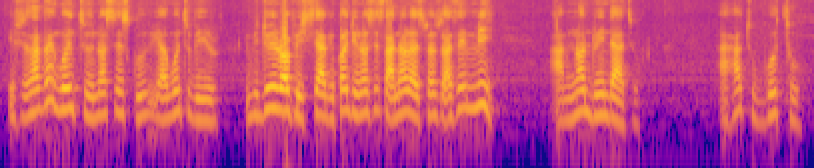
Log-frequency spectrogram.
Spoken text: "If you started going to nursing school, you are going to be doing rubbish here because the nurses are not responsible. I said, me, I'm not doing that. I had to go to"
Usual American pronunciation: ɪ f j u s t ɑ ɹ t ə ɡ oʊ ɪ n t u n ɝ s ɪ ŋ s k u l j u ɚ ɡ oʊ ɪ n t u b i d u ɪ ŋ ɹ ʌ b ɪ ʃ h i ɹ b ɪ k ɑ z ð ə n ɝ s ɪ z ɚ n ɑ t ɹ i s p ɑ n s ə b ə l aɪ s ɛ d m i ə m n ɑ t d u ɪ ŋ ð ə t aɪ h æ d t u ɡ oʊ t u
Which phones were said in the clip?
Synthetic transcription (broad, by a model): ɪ f j u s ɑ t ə ɡ oʊ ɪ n t u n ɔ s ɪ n s k u l j u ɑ ɡ oʊ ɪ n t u b i d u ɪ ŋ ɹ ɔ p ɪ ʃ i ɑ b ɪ k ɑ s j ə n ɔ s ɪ s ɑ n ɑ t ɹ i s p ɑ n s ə ə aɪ s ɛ m i ə m n ɑ t d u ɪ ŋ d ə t aɪ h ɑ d t u ɡ oʊ t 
